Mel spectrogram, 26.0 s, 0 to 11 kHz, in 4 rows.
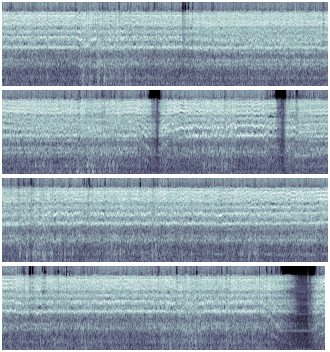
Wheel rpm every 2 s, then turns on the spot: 230, 230, 210, 210, 170, 180, 170, 230, 230, 210, 230, 230, 130.
none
